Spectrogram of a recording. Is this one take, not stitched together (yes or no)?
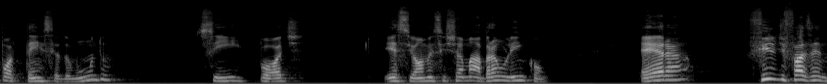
yes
